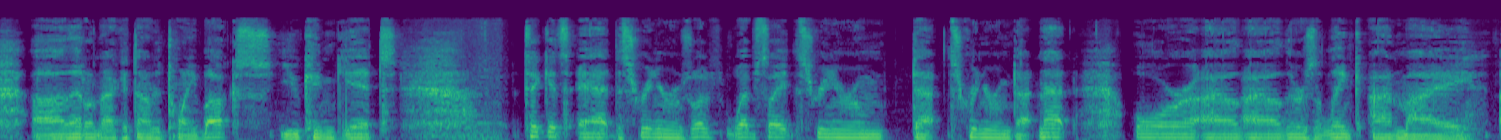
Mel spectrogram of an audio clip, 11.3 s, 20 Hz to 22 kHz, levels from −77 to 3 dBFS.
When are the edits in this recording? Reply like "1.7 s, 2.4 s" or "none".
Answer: 7.0 s, 9.3 s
